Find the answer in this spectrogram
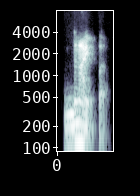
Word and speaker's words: Dnieper: And the rivers which enters into Black Sea are Don, Danube, Dniester, and Dnieper. D is silent, Dnieper.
